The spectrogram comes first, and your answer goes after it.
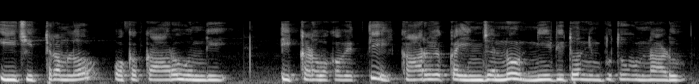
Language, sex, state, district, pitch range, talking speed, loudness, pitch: Telugu, male, Telangana, Hyderabad, 205-225 Hz, 120 wpm, -13 LUFS, 215 Hz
